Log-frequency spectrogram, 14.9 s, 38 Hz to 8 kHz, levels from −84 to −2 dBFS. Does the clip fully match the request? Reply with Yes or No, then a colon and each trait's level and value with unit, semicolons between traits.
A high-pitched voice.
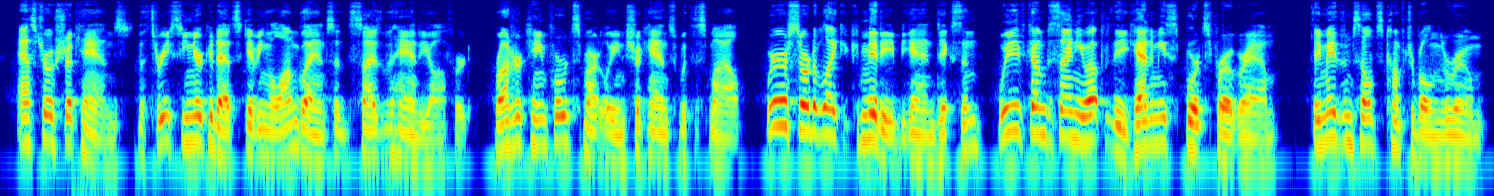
No: low, 130 Hz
